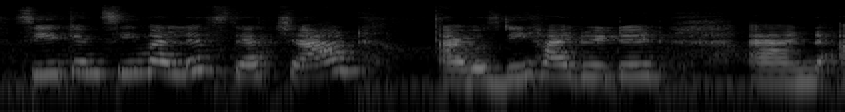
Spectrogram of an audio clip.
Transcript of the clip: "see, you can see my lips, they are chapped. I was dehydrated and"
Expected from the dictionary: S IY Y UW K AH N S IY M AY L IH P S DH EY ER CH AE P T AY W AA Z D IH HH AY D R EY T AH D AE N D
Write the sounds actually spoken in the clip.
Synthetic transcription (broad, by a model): S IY Y UW K AH N S IY M AY L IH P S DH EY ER CH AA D T AY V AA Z D IH HH AY D R EY T AH D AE N D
